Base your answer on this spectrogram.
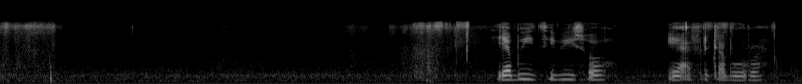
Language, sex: Southern Sotho, female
